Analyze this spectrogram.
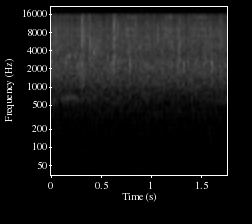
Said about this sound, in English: Come on, clap your hands and praise God.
